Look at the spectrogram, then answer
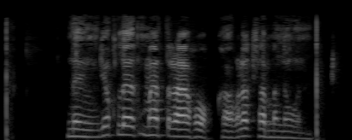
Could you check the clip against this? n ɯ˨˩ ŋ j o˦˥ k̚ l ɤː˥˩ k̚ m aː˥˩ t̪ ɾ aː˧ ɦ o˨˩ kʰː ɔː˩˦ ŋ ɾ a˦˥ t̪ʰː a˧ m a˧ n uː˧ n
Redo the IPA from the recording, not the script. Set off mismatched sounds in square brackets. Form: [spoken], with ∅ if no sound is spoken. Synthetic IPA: n ɯ˨˩ ŋ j o˦˥ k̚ l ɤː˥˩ k̚ m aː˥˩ t̪ ɾ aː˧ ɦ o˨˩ kʰː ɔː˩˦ ŋ ɾ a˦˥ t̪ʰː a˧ m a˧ n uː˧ n

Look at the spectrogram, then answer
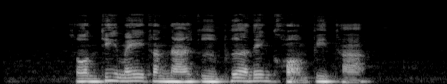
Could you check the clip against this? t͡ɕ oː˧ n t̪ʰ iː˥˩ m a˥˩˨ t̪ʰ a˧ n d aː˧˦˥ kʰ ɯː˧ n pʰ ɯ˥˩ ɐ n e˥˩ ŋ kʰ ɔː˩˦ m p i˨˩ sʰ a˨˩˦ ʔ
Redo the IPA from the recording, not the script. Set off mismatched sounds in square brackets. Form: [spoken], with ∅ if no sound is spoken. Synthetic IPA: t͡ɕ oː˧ n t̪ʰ iː˥˩ m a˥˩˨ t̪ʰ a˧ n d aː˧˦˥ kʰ ɯː˧ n pʰ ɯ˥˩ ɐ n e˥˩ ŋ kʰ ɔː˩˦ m p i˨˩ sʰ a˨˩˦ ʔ

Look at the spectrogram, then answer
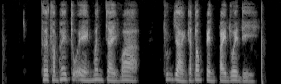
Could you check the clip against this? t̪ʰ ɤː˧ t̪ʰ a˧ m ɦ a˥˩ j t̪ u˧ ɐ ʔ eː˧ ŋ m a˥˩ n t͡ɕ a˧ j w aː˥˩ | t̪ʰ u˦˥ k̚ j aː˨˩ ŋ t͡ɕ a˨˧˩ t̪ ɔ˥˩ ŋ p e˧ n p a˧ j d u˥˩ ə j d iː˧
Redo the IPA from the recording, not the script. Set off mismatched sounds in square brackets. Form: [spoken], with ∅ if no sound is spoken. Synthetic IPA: t̪ʰ ɤː˧ t̪ʰ a˧ m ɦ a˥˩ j t̪ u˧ ɐ ʔ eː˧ ŋ m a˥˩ n t͡ɕ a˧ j w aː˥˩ | t̪ʰ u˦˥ k̚ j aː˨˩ ŋ t͡ɕ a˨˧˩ t̪ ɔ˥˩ ŋ p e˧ n p a˧ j d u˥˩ ə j d iː˧

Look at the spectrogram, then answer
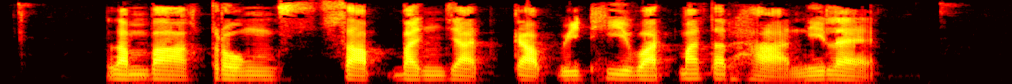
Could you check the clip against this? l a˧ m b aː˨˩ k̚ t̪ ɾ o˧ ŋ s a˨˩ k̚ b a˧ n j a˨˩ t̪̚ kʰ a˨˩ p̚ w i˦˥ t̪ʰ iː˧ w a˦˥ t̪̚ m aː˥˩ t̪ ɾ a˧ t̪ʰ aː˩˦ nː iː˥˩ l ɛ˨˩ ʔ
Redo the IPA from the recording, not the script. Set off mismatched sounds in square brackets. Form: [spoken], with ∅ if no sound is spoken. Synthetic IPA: l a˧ m b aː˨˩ k̚ t̪ ɾ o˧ ŋ s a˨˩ [p̚] b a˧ n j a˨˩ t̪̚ [k] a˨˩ p̚ w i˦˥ t̪ʰ iː˧ w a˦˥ t̪̚ m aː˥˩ t̪ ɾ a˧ t̪ʰ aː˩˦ nː [iː˦˥] l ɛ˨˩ ʔ

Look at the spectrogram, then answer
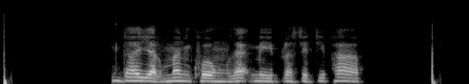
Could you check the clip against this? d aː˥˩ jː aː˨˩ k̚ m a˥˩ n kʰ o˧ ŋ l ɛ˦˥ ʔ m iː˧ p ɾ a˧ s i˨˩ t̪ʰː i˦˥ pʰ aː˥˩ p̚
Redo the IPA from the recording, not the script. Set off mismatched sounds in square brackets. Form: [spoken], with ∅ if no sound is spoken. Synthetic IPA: d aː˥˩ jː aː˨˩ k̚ m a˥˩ n kʰ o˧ ŋ l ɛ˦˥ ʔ m iː˧ p ɾ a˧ s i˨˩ t̪ʰː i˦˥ pʰ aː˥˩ p̚

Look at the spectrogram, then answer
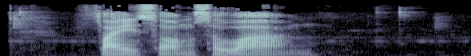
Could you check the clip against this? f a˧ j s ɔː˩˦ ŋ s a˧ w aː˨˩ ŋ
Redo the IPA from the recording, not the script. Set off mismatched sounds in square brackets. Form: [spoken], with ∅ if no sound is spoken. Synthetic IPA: f a˧ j s ɔː˩˦ ŋ s a˧ w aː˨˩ ŋ

